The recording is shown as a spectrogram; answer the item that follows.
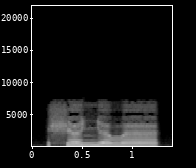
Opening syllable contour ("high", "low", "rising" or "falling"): high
